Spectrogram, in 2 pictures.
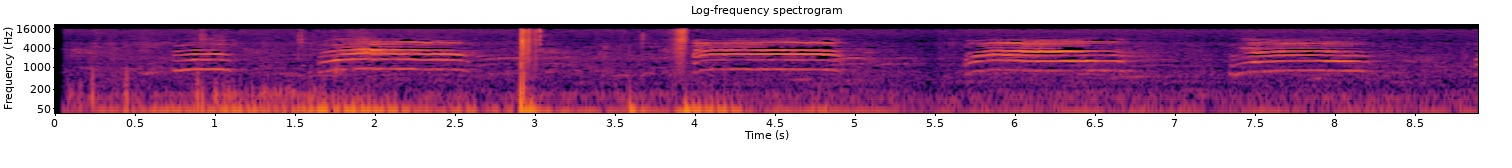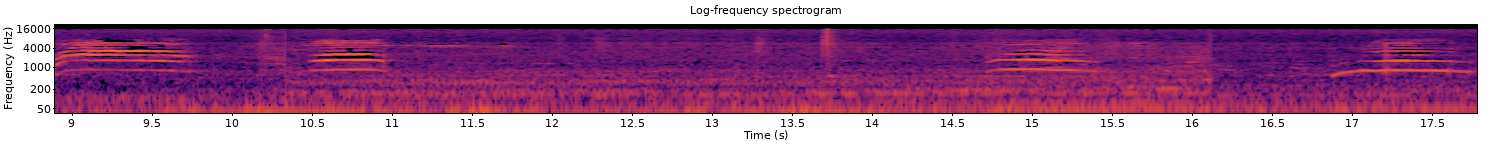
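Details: Adopted female street cat on her first day in a new home, exploring and settling in, giving soft, short meows about once a second, some bending downward, over a steady low indoor rumble.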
